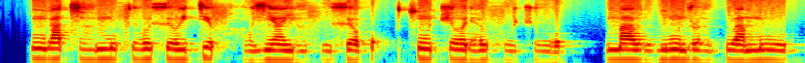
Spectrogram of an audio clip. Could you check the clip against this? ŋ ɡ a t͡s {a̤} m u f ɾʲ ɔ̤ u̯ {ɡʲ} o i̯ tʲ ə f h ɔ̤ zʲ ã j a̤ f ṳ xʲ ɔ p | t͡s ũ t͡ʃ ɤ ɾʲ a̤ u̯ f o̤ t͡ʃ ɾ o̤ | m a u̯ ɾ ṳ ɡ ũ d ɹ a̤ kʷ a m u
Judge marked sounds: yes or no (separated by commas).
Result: yes, no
